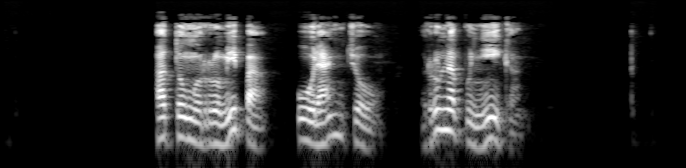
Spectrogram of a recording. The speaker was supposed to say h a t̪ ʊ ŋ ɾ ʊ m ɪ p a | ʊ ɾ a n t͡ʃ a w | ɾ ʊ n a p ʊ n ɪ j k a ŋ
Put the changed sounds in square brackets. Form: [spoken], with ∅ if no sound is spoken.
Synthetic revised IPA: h a t̪ ʊ ŋ ɾ ʊ m ɪ p a | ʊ ɾ a n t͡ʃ a w | ɾ ʊ n a p ʊ [ɲ] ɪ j k a ŋ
